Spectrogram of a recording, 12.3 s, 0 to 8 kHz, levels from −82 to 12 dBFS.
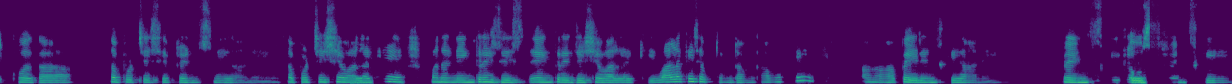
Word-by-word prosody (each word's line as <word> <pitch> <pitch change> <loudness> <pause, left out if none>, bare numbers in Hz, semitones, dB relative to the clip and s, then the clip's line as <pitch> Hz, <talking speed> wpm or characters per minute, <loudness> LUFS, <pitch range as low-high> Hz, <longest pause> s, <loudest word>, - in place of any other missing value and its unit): ఎక్కువగా 185 -3 -1 0.6
సపోర్ట్ 200 -2 0
జెసే 190 -1 -3
ఫ్రెండ్స్‌ని 180 0 -4
గాని, 165 0 -19 0.3
సపోర్ట్ 200 +1 0
జెసే 210 +1 +2
వాళ్ళకే 195 +5 0 0.4
మనల్ని 195 -1 +2
ఎంకరేజ్ 200 0 +4
జేస్ 190 0 +2 0.2
ఎంకరేజ్ 195 -1 +1
జేసే 185 +1 +1
వాళ్ళకి, 170 0 -3
వాళ్ళకే 235 +4 +3
చెప్తుంటాం 190 -5 -6
కాబట్టి, 215 - -6 0.7
ఆహ్, 195 -1 -3
పేరెంట్స్‌కి 185 -1 +2
గాని, 170 -1 -15 0.7
ఫ్రెండ్స్‌కి, 195 - +3
క్లోజ్ 185 -1 +7
ఫ్రెండ్స్‌కి. 185 0 -7
190 Hz, 110 wpm, -25 LUFS, 185-200 Hz, 0.7 s, క్లోజ్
